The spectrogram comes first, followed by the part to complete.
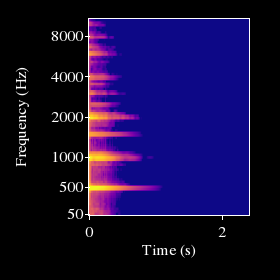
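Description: The last note of a short chiming intro jingle rings out and fades away within about half a second, followed by silence.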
